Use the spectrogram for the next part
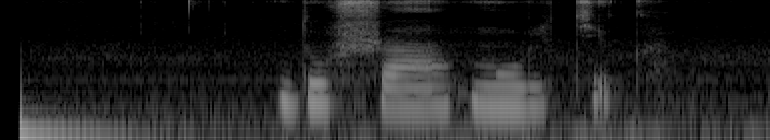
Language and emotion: Russian, sad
